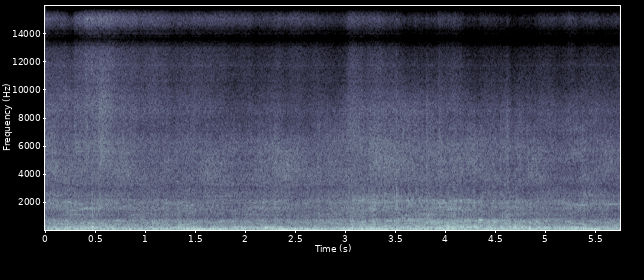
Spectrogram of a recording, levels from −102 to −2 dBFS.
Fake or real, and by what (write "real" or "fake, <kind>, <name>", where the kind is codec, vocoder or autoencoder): fake, autoencoder, DAC-VAE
